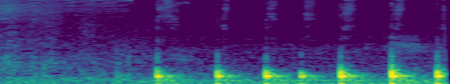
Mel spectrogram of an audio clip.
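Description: Dry-erase marker writing on a whiteboard: a quick run of short strokes starting a little under halfway in.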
